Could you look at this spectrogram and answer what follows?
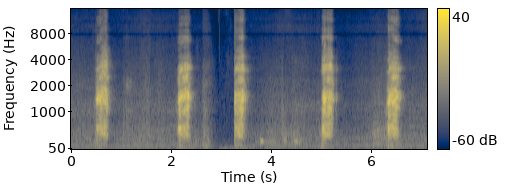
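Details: Toco toucan calling with deep, raspy croaks, five loud grating notes at uneven intervals of one to two seconds, plus faint softer sounds between them.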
